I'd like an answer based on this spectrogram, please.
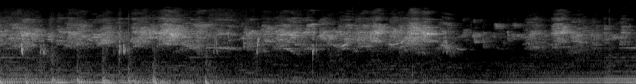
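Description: Many birds chirping and squawking densely and continuously, with a low steady hum underneath.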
